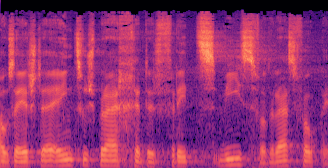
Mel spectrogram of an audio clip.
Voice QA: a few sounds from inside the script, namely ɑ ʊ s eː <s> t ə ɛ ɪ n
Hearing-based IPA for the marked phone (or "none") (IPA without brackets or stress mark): ʃ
